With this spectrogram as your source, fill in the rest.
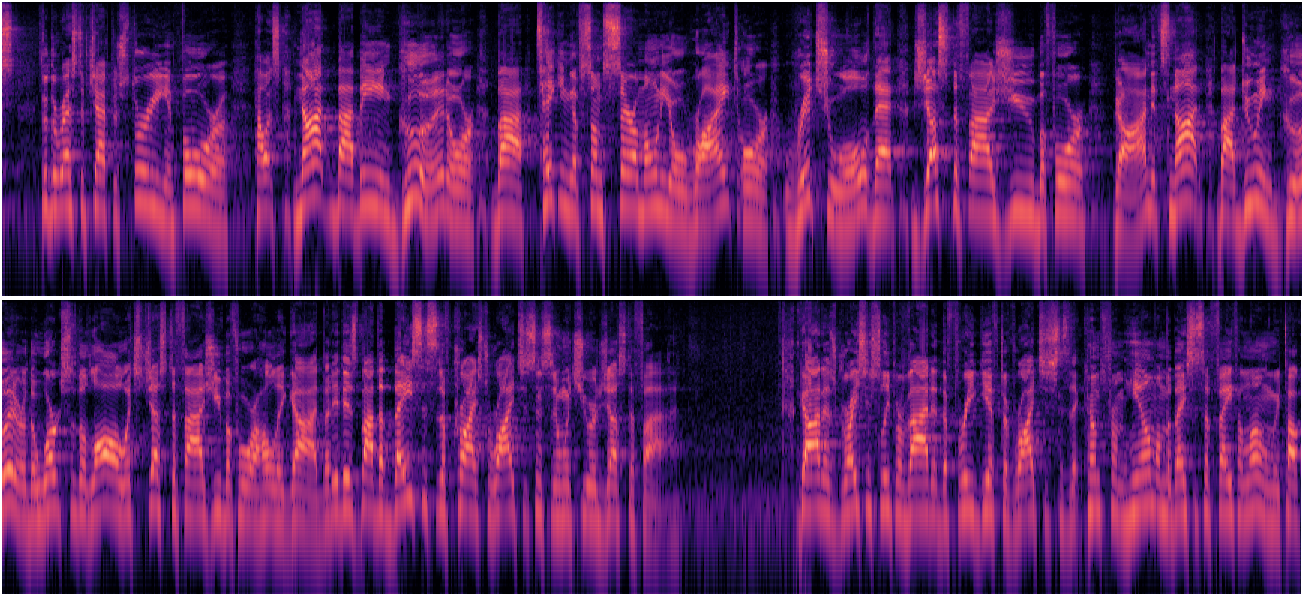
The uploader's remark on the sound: Join us today from Beaver Baptist Church in Brighton, Tn.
